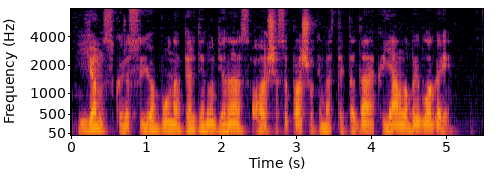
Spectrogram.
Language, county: Lithuanian, Alytus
